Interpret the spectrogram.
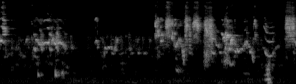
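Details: Budgerigars from a breeding pair, softer scattered chirps at first, then louder bursts of high chattering in the second half.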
